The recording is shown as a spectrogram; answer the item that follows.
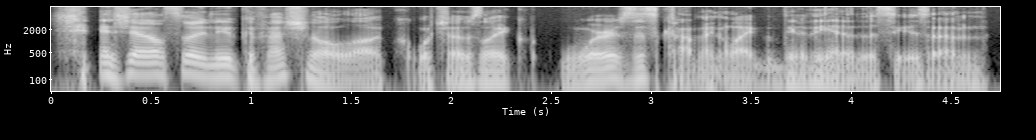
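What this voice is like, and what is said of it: Usual voice. Nothing is said of it.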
